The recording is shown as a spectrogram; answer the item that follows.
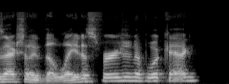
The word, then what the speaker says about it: WCAG: There's also the Web Content Accessibility Guidelines, or WCAG, as we pronounce it.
